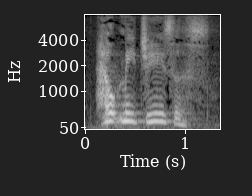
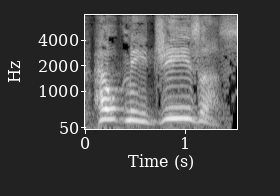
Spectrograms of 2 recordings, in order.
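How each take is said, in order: First: Soft, slow, hushed prayer; quiet, drawn-out plea; subdued plea. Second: Loud, high cry for help; raised-voice repeat of a frightened prayer; cried-out plea. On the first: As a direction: say it slowly, softly, almost to yourself. Same plea repeated, now subdued. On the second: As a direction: call it out desperately. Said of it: "I cried out". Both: Acted.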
